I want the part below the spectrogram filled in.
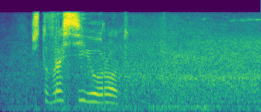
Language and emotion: Russian, angry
